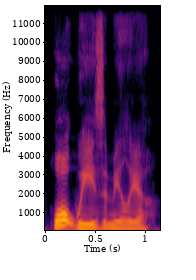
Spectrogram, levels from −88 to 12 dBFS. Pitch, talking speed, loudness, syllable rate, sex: 200 Hz, 155 wpm, -18 LUFS, 5.1 syllables/s, female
